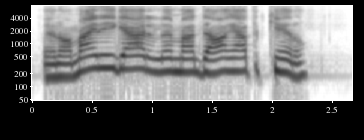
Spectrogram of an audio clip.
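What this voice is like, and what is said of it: Imitates another person's voice. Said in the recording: “Good little impression there.”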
